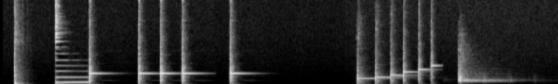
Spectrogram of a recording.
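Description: Home-recorded foley percussion samples played back as music: a knock and a short low tone, then a metallic ping struck five times. A quick rising run of pitched struck notes follows, and near the end a ringing chord that slowly fades.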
